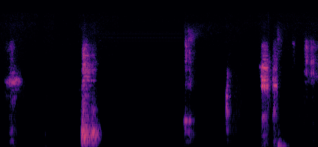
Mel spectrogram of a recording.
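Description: A man clearing his throat close to a computer microphone about a second in, followed by several brief, scattered sounds.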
